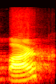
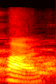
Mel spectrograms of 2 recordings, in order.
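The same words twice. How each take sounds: First: Park with an unaspirated, hard p; the wrong park, no puff after the p; plain p in park. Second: Park with a puffed, f-like p; airy p in park. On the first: Teacher shows the class what to avoid, puffless p in park. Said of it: "not park". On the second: Teacher gives the class the correct word, aspirated p in park. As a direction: release air on the p of park. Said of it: "it's park". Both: Shown as a demonstration.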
